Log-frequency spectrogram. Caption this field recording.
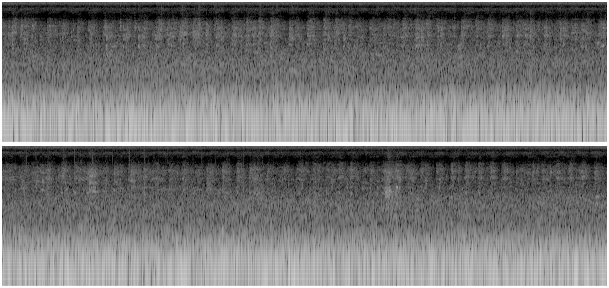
The Ecological Pool in the centre of Daan Forest Park, in the Park, Bird calls, Doing clapping motion, Environmental Traffic Sound, Hot weather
